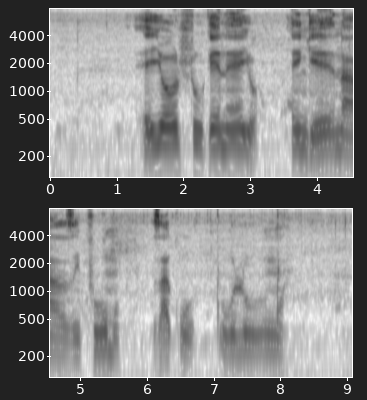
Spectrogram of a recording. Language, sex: Xhosa, male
